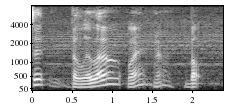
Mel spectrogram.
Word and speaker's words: bolillo: But yeah, I compared to what I was eating before, it's pronounced bolio. Bolio? Really? Even with an L after? Okay, yeah. Bolio. All right. Double L equals Y.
